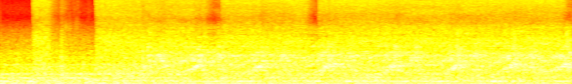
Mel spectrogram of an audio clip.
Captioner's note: sprayer whirring and spraying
